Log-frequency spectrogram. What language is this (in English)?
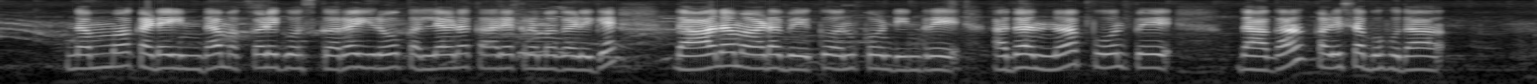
Kannada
